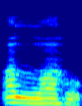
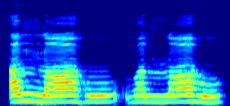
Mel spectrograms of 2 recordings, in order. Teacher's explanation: when ever the आया begins with अल्लाहस name लाम एंड लफ जलाला is रेड हैवी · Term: मोटा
